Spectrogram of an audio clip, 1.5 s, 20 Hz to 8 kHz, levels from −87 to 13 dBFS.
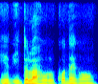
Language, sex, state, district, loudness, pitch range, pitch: Chakma, male, Tripura, Dhalai, -21 LUFS, 105-120 Hz, 115 Hz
